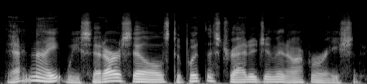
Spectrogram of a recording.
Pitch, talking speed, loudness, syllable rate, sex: 115 Hz, 180 wpm, -16 LUFS, 5.1 syllables/s, male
